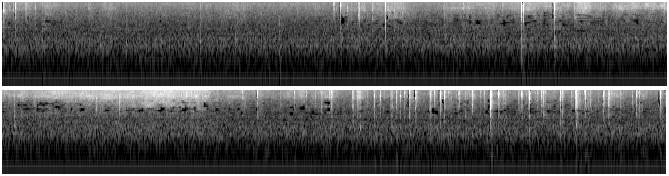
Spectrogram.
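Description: Long nails tap and type on the plastic keys of a backlit Acer laptop keyboard, making quiet, irregular clicks. A soft, steady hiss sits under scattered sharp, bright taps that come thicker toward the end.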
